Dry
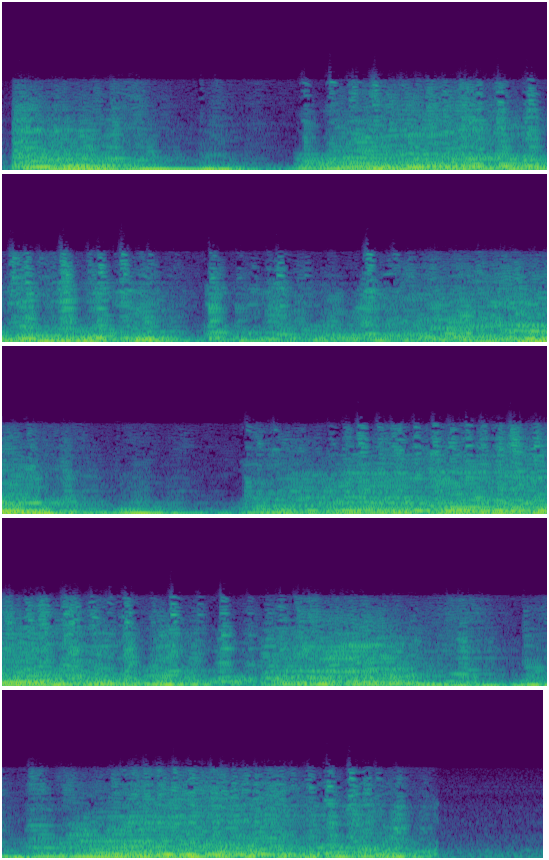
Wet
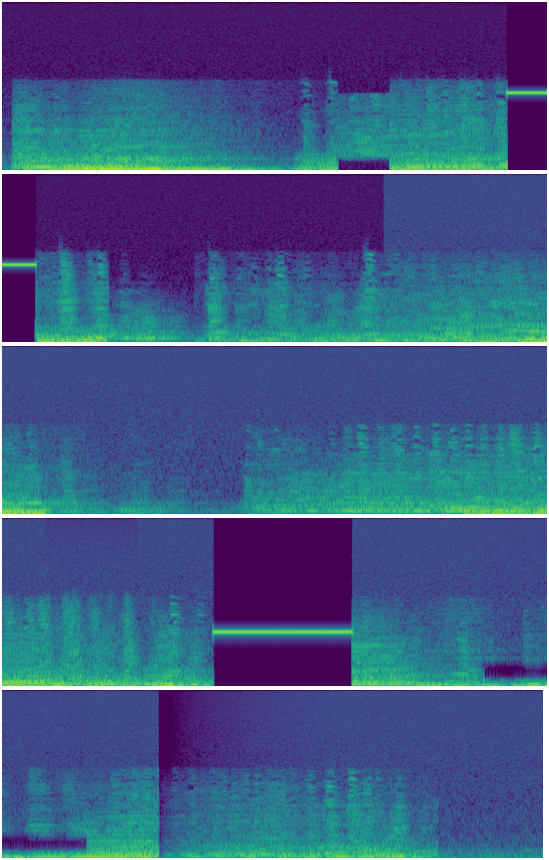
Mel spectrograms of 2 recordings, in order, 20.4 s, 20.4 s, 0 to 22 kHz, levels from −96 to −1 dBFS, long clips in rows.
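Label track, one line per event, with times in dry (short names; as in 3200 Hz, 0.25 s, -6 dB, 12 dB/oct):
0.580000	1.150000	reverb throw, RT60 2.2 s, DRR -6 dB
2.510000	2.910000	brick-wall FIR band-pass 330–2300 Hz
3.780000	4.340000	bleep 2380 Hz -16.5 dBFS
4.880000	5.530000	Chebyshev band-pass 110–550 Hz
6.950000	6.950000	noise floor step -68 dB -52 dB
8.490000	11.640000	HPF 95 Hz
12.590000	13.280000	Doppler distortion depth 0.51 ms
13.840000	14.890000	bleep 1350 Hz -20 dBFS
15.870000	16.990000	Chebyshev band-stop 140–640 Hz, order 4
17.520000	18.880000	fade in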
